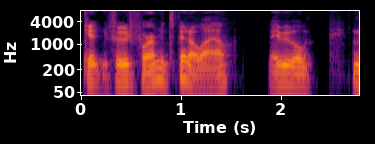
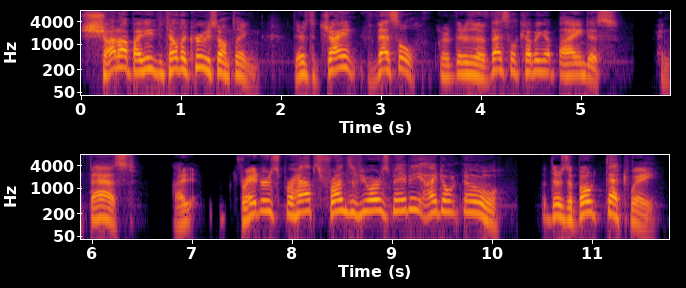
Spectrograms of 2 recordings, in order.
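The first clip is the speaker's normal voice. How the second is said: very high, loud, hollering shout; 13 semitones higher, 4 dB louder than usual. Voicing a lookout calling down from the crow's nest: shouting down in character. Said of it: "is gonna shout down to him".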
